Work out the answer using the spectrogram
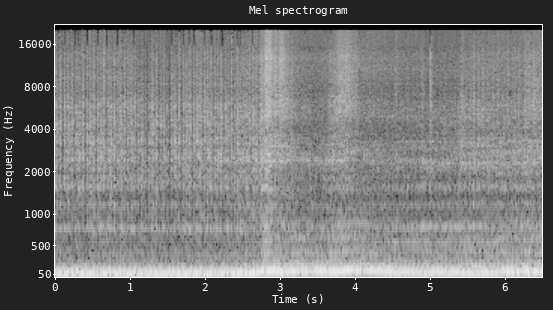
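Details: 1989 turbo Fox Body Mustang, cold, after a Melling high-volume oil pump install: a lumpy, uneven idle with a slight rev flare and a pulsing beat suggesting a miss. Oil pressure is dropping to about 30; the cause is unconfirmed.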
